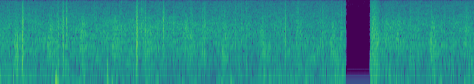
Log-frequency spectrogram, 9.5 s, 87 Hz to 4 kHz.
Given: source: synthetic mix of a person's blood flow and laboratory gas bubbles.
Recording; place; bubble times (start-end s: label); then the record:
Doppler ultrasound of blood flow; subclavian vein
no bubbles
From the record:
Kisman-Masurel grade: 000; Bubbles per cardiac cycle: 0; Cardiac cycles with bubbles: 0%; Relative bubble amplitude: no bubbles discernible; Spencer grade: 0 (complete lack of bubble signals)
